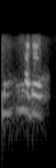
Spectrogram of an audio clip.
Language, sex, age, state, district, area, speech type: Bodo, female, 18-30, Assam, Chirang, rural, conversation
